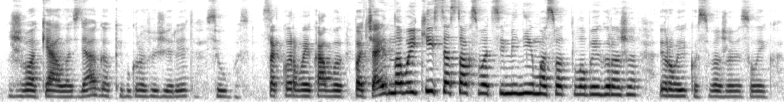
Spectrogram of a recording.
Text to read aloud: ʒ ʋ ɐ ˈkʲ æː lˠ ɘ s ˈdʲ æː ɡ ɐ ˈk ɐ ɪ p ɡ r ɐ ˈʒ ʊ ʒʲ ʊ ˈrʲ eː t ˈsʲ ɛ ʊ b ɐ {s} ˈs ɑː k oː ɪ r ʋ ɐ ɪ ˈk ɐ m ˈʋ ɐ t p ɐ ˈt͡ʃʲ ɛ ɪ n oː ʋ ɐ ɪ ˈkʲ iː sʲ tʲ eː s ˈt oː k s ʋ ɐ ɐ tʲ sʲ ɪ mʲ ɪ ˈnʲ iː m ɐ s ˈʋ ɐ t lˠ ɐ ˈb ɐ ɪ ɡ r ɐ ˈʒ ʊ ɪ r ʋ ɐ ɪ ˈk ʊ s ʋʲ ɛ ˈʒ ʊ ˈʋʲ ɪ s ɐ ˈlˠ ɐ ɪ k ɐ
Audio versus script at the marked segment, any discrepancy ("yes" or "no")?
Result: no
